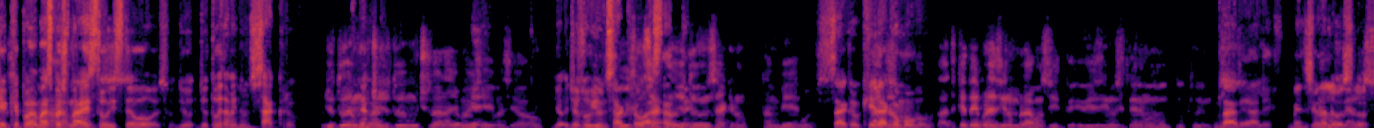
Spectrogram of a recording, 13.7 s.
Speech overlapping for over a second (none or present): present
